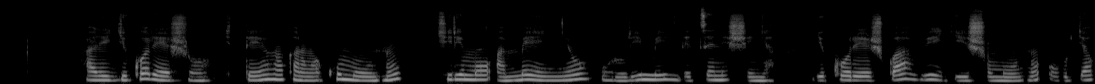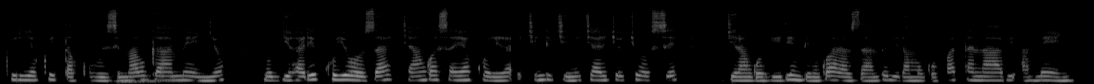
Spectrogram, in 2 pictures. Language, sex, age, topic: Kinyarwanda, female, 18-24, health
